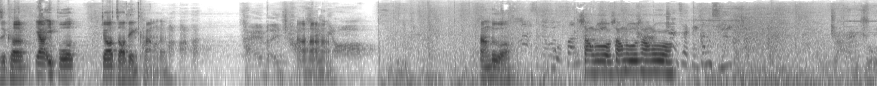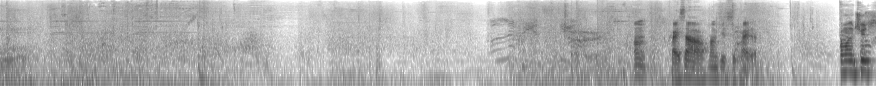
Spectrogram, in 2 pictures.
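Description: Game sound effects whoosh and clash.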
